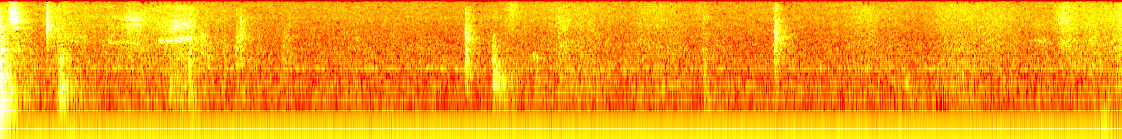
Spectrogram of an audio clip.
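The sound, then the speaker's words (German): A drawer is handled with a few scattered wooden knocks and clatters, sliding and bumping shut. “Das aber wieder in die Schubladen reinzulegen, ne?”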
